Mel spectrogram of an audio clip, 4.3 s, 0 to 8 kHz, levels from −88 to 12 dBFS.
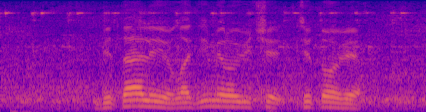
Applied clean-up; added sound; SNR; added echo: none; none; none; none.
